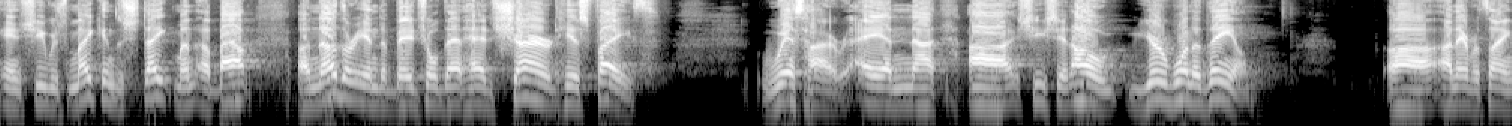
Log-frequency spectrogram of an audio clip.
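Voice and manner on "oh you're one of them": put-on sarcastic tone of voice. Retelling a young lady's remark on a reality show: imitating a sarcastic remark. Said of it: "she said it in such a sarcastic way".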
